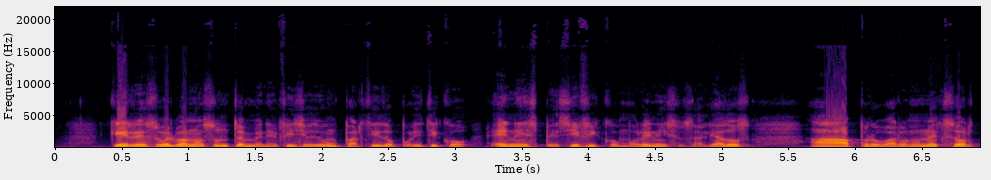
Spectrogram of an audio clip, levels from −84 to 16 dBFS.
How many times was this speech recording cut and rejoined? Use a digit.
0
